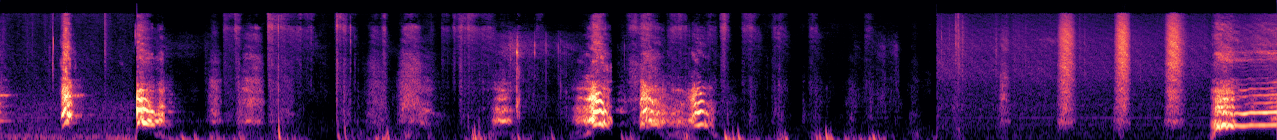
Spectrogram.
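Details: Playful puppies on fresh grass, running and play-fighting; scattered barks and softer yips in uneven bursts, then a few short clipped barks and a final drawn-out yelp.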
